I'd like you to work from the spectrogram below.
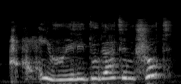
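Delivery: high, puzzled voice; confused animal. A narrator's reading. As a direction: wonder aloud, baffled. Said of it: "they would ask themselves".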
